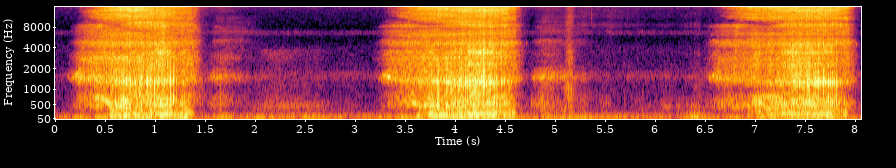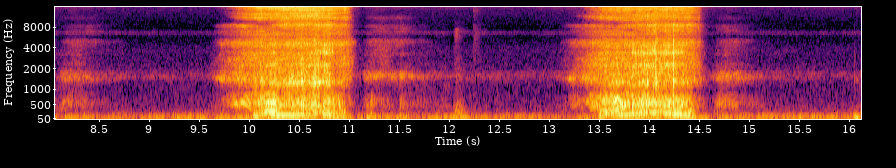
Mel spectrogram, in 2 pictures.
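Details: Sleeping husband: five loud, rough, rattling snores on each in-breath, about 18 breaths a minute, with quiet exhalations between; ordinary snoring.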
